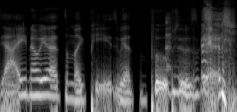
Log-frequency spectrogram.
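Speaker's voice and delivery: put-on stoned, high-sounding voice. Retelling what a babysitting friend said on returning: imitating someone high. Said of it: "She was so high".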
